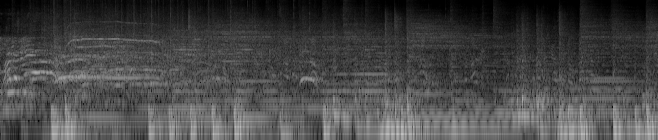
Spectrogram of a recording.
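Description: Live worship band playing, with a drum kit keeping the beat under sustained low band tones. Excited voices shout loudly over it in the first few seconds.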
